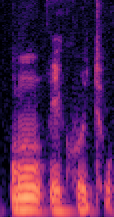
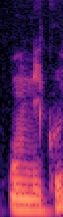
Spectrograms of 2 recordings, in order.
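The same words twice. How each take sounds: First: The words are said separately without linking. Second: The n sound links into the next word. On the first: The speaker calls it wrong. "you don't say on écoute" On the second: The speaker calls it right. "you say on écoute for the fluidity"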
